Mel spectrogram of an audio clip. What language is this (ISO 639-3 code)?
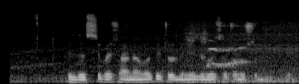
pus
